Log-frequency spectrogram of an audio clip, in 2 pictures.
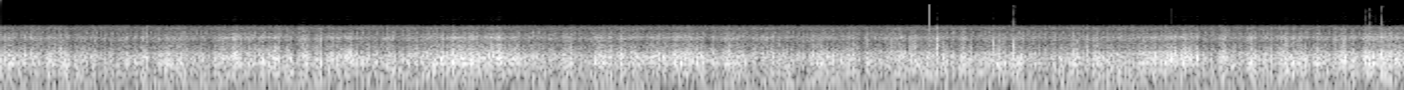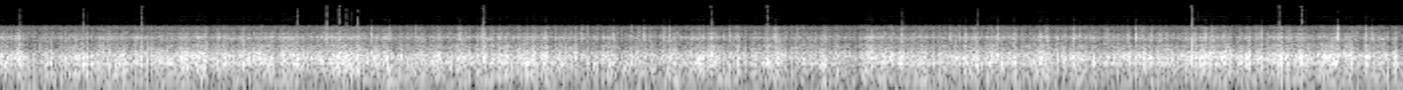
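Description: Steady rumble and rail noise of a passenger train running at speed, heard from on board, with a faint steady hum over it as it passes a freight train on the next track.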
